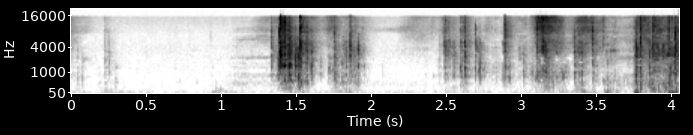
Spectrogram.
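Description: Empty plastic snack bag crinkling as it is handled, with a short burst about a second and a half in and softer scattered crinkles after it.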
